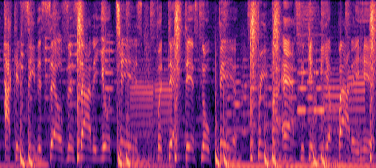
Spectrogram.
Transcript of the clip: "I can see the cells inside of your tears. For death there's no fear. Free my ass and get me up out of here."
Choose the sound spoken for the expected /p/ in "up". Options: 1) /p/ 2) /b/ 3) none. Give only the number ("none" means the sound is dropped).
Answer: 2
